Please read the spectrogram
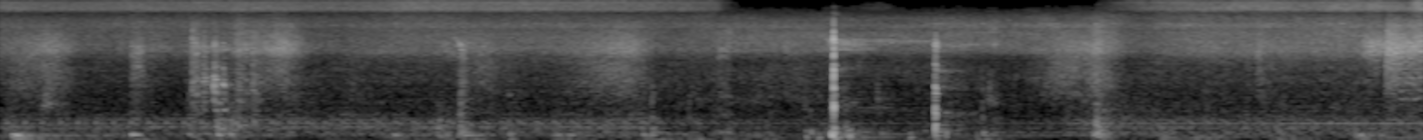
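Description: Scattered knocks and clatter of workshop handling, a few at a time, with the sharpest crack about six seconds in.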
